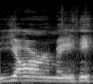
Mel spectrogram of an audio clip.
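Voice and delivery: loud put-on stock pirate voice. Retelling how a film extra did the pirate voice he was asked for: pirate voice. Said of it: "do a pirate voice".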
